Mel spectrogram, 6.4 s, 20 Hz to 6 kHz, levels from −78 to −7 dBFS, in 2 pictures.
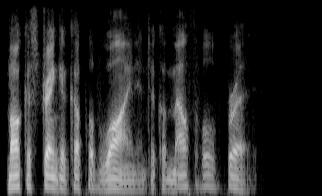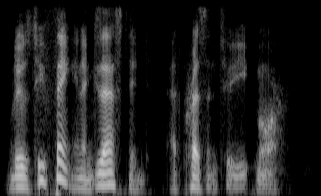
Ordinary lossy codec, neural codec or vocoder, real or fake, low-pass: Opus, 24 kbps; codec, 16 kHz in and 24 kHz out, 0.4 kbps, LongCat-Audio-Codec, fine tuned four codebook decoder; fake; 5.4 kHz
